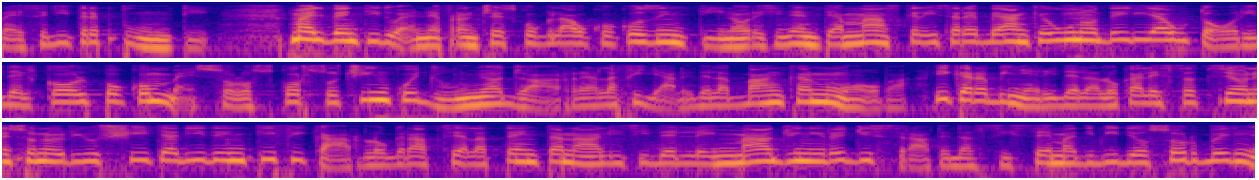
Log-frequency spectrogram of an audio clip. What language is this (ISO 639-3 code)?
ita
